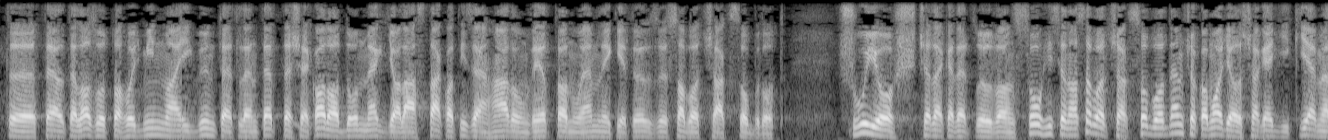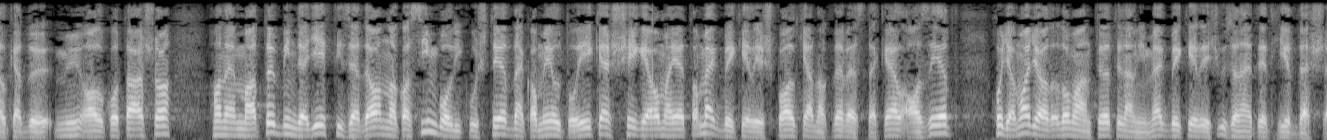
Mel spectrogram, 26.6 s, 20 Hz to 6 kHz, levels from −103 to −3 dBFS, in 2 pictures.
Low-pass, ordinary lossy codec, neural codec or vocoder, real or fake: 5.4 kHz; none; none; real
